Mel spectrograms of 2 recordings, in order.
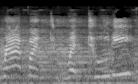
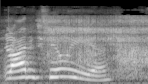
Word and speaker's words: Ratatouille: Is that Rat Batuti? No, it's Ratatouille. That's Rat Batuti. Ratatouille. Yeah, it's Ratatouille. This is how the sisters pronounce it.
